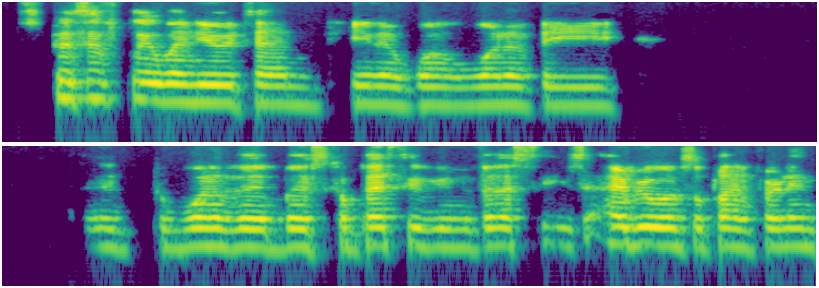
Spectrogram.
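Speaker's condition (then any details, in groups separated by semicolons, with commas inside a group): Cerebral palsy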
